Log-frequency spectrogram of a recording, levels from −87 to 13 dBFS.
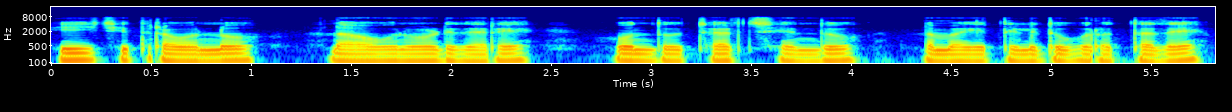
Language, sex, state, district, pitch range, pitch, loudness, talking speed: Kannada, male, Karnataka, Bangalore, 110-120 Hz, 115 Hz, -18 LUFS, 105 wpm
